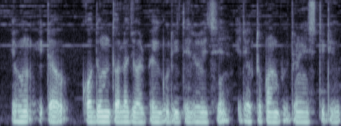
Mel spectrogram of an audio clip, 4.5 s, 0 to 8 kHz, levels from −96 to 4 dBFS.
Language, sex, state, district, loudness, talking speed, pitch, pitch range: Bengali, male, West Bengal, Jalpaiguri, -19 LUFS, 120 wpm, 115 Hz, 115-125 Hz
